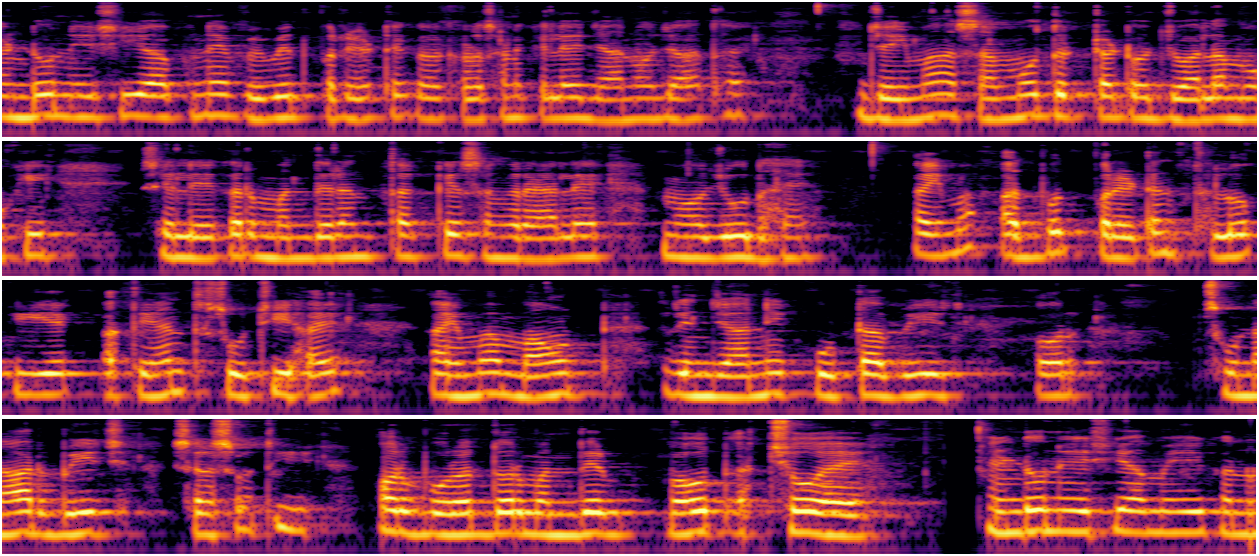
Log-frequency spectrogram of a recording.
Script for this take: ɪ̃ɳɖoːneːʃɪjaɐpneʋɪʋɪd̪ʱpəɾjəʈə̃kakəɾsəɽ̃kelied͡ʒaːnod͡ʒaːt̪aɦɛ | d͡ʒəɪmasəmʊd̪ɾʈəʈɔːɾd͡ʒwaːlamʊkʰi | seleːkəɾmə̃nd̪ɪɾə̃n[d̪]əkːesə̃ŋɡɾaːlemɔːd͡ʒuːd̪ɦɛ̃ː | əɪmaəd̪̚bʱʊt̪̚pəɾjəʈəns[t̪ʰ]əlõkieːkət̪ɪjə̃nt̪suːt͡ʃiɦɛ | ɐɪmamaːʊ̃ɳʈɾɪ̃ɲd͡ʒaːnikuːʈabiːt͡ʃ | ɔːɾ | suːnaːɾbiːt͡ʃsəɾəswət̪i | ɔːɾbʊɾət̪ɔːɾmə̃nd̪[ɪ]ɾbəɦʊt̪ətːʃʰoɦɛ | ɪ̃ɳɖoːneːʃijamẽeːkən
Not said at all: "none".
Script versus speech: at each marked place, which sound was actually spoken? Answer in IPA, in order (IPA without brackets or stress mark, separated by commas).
t̪, t̪ʰ, ɪ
